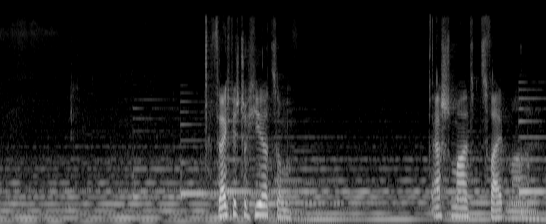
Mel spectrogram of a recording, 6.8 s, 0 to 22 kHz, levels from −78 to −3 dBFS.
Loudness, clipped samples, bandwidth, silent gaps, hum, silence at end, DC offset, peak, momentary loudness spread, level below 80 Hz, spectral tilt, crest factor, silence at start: -30 LUFS; under 0.1%; 16.5 kHz; none; none; 0 s; under 0.1%; -6 dBFS; 13 LU; -48 dBFS; -6 dB/octave; 24 dB; 0 s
